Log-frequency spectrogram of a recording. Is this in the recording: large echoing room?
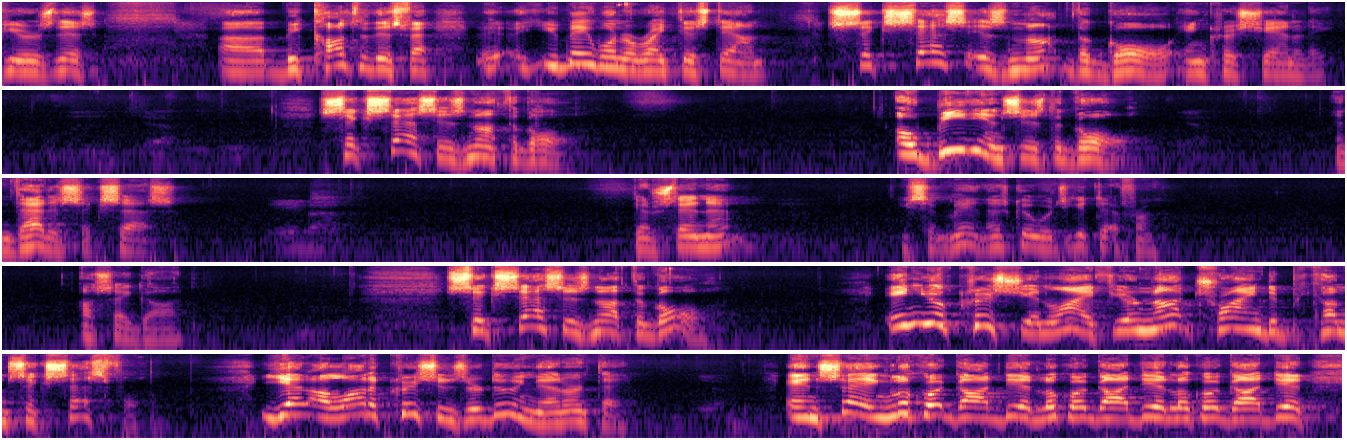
yes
